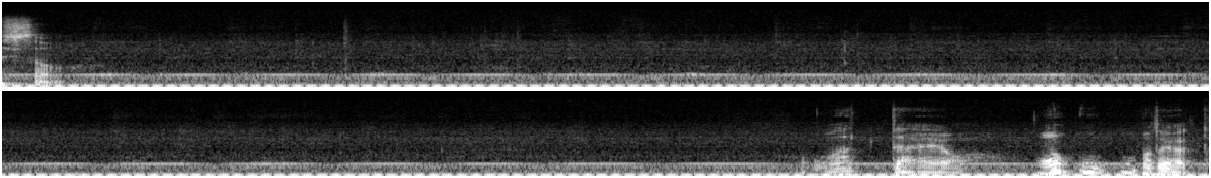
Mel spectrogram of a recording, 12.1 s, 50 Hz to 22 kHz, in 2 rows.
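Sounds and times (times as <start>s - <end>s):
low electronic drone: 0.0s - 12.0s.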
